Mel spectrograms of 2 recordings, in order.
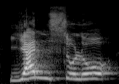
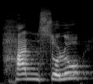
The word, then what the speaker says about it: Han Solo: Yann Solo. That is still what he's called. That, I mean, that's just hilarious. Because they can't pronounce the H. French people can't do the H. Han Solo, ils arrivent pas.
